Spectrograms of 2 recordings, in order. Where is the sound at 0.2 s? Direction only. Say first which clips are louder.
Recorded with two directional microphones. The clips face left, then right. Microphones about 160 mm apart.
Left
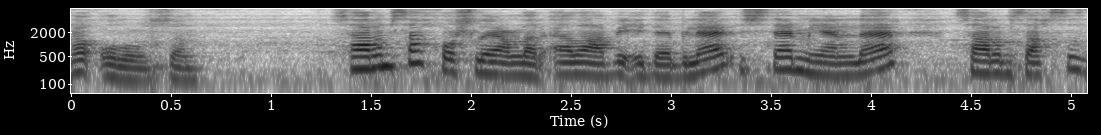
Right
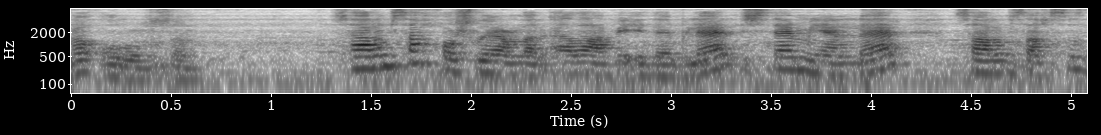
Left 9 dB; 55° left (ahead or behind).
